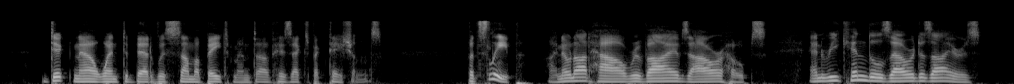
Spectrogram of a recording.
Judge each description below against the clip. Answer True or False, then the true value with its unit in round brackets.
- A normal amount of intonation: True (3.5 semitones)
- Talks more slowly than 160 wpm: True (140 wpm)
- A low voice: True (130 Hz)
